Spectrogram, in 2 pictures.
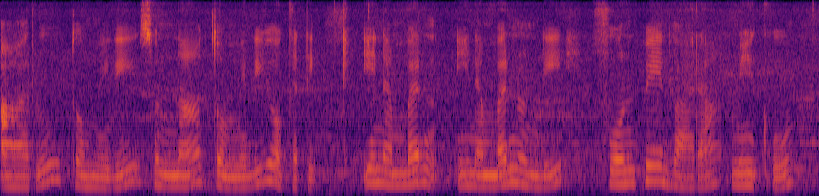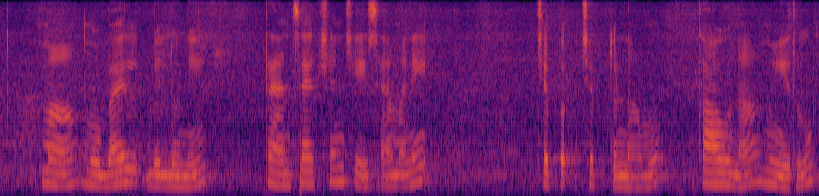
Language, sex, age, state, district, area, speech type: Telugu, female, 18-30, Andhra Pradesh, Kurnool, rural, spontaneous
